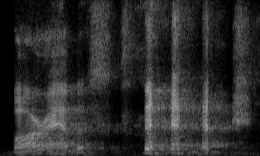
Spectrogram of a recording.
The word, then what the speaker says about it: Barabbas: Barabbas parallels our story.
